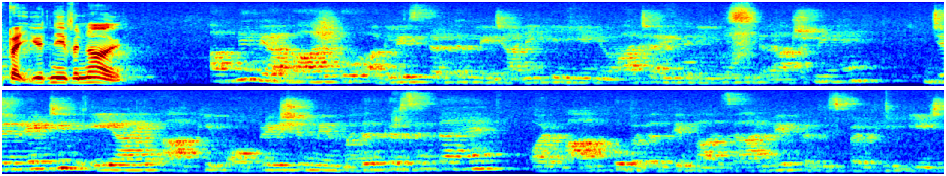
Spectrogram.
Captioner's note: avatar speaks Hindi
